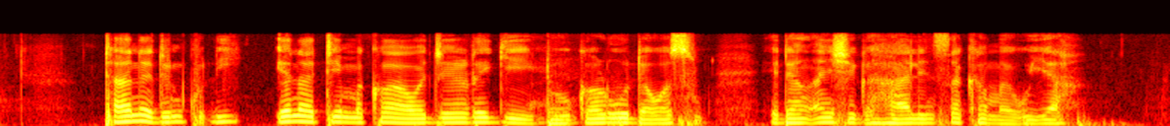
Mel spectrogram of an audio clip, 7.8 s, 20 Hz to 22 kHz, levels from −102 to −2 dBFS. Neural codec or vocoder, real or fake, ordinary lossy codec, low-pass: vocoder, 24 kHz, 100 mel bands, Vocos; fake; none; 7.2 kHz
